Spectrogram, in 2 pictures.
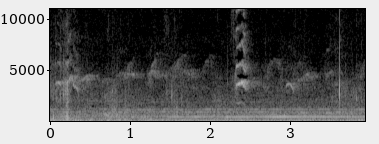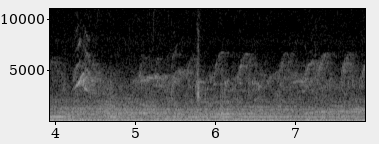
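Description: Birds chirping outdoors, short high calls repeating, with a rapid run of chirps in the second half, over a faint steady hum.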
